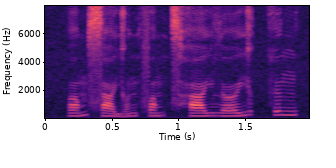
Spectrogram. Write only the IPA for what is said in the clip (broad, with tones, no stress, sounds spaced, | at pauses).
ɐ˨˥ m s aː˨˩ j ɵ˨ n f ɐ˨˧ m t͡sʰ aː˨˧ j l œː˨˧ j ɪ˥ k̚ h ɪ˥ ŋ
